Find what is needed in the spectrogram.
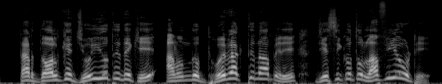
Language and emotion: Bengali, happy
